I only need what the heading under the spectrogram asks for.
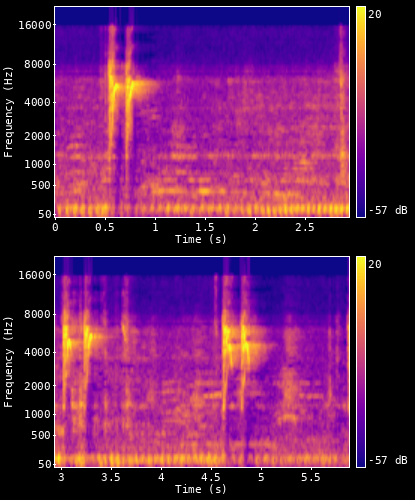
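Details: Brown-throated sunbird in full song, recorded as a model for training other birds; clusters of two or three very high, sharp chips repeat every couple of seconds over a steady low hum.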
